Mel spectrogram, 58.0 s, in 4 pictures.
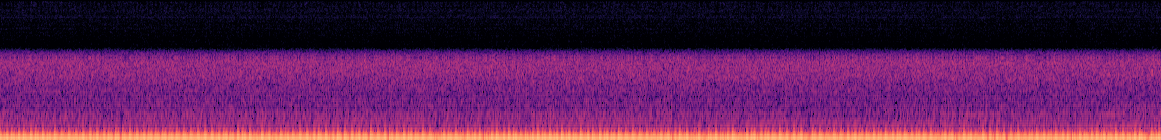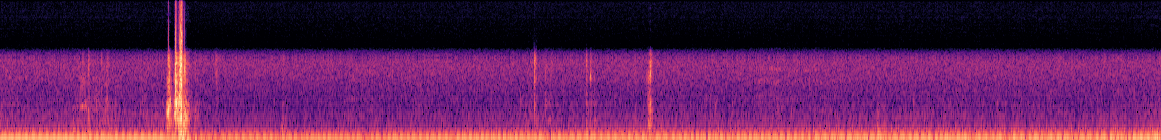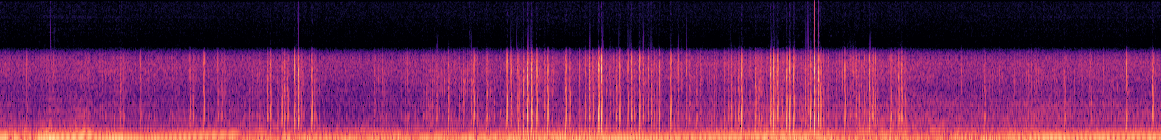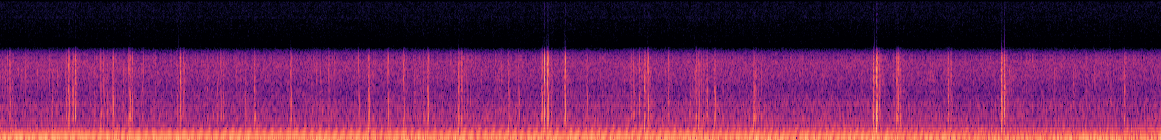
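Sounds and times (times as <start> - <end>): car engine idling: 0.0 - 58.0
sharp knock: 16.6 - 17.2
engine revving: 21.1 - 58.0.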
